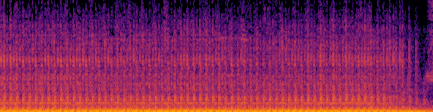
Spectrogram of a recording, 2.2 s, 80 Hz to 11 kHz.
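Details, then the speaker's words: 2012 Toyota Sienna dash blower: loud steady droning hum with a rough warble; owner thinks the blower motor has seen better days and replaces it. "We got a little bit of a noise issue going on. Whoa. Our blower motor, I think, seen better days."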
